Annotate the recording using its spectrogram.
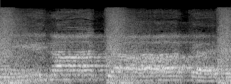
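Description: Voices chanting a nauha lament in a sustained, drawn-out chorus between the reciter's lines, with a few sharp beats cutting through.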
